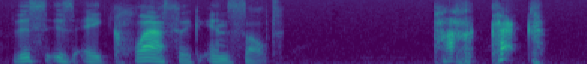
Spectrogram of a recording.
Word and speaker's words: Tahkak: There's a new sound at both the beginning and end of the second syllable, kak. Be careful. This is not the Federation standard K sound. You make it like a K, but as you did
